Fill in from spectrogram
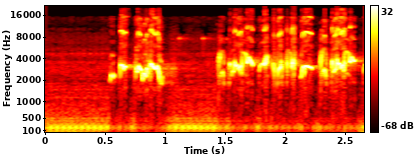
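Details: Sooty-headed bulbul in full song calling rivals, used as a lure: a warbled phrase, a brief gap, then a fast chattering string of bright, liquid notes, loud and close, over a faint low hum.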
